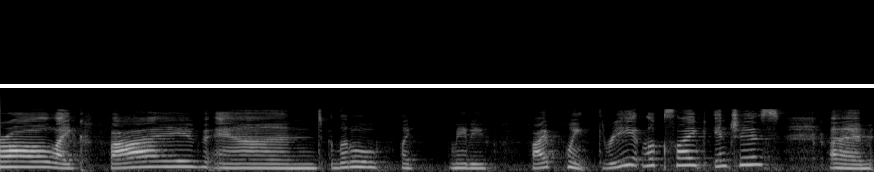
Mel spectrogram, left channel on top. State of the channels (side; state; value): left; silent; digital silence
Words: like 5 and a little, like maybe 5.3 it looks like inches.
